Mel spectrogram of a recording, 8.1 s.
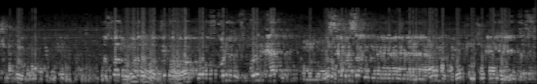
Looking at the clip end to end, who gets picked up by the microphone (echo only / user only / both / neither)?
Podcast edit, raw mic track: both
